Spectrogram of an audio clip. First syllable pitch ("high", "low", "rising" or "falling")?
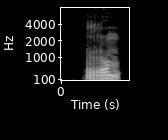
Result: falling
